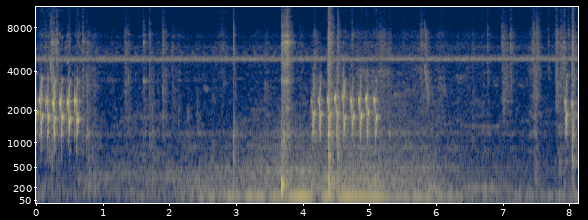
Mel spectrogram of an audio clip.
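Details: Morning singing of a sooty-headed bulbul, used to spur other bulbuls to sing rapidly: quieter bursts of quick bubbly repeated notes at the start, middle and end, separated by noisy gaps with sharp clicks and a steady high whine.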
